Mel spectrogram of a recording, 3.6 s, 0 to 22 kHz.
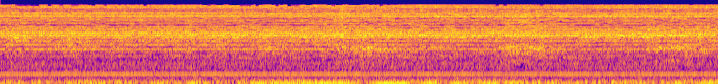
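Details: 2015 Toyota Prius Alpha at 91k km: a steady mid-pitched drone from the AC compressor over a low background rumble, louder when the outside temperature is very high.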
